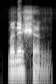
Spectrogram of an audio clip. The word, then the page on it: monition: American English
